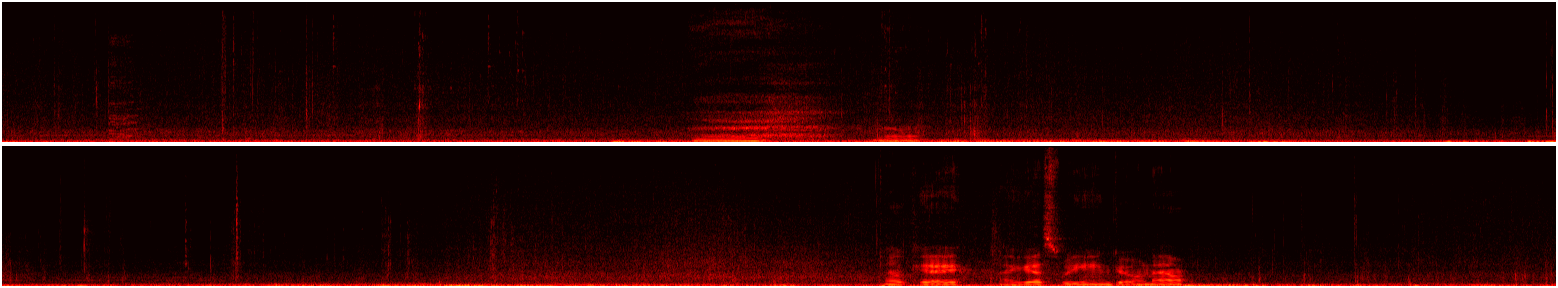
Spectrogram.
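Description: Footsteps thud slowly across a hard floor.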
